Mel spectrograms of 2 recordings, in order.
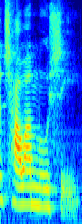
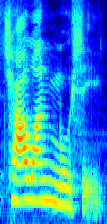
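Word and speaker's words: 茶碗蒸し: cup in japan is the representation of the chawamushi and we mentioned earlier that we're also going to learn the japanese pronunciation for this dish in japan they use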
